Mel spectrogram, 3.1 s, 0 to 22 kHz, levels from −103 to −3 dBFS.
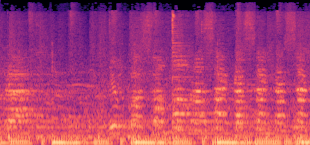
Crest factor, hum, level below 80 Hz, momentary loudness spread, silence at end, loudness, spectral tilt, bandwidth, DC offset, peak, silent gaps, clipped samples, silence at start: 14 dB; none; -26 dBFS; 4 LU; 0 s; -20 LUFS; -5.5 dB/octave; 18 kHz; under 0.1%; -4 dBFS; none; under 0.1%; 0 s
